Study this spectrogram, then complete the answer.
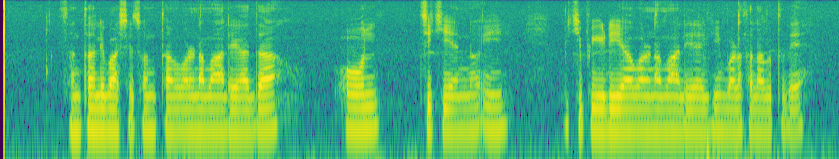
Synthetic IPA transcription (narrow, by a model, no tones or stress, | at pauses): sɐnt̪aːlibʱaːʂiɐsʋɐnt̪ʰɐʋɐɾɐɳɐmaːlɛjaːd̪ɐ | oːlt͡ʃikijɐnːuʔiː | ʋikipiːɖijaːʋɐɾɐɳɐmaːlɛjaːɡibɐɭɐsɐlaːɡut̪ːɐd̪e̞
